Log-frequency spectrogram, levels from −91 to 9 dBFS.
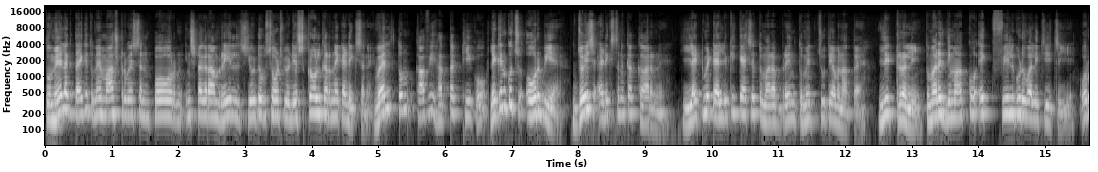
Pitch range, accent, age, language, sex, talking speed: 170-215 Hz, native, 20-39, Hindi, male, 170 wpm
